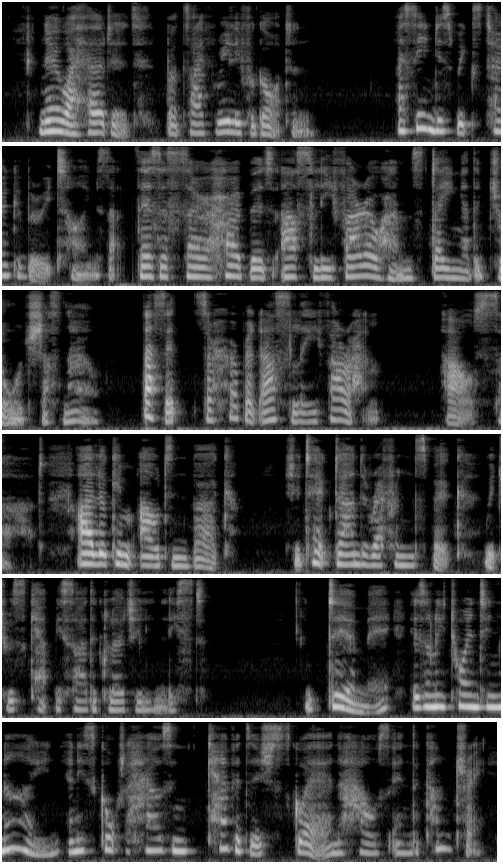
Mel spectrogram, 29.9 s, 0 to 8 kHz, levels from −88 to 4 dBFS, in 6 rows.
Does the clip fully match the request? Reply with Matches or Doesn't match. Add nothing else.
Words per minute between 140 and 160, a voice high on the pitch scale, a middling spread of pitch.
Matches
